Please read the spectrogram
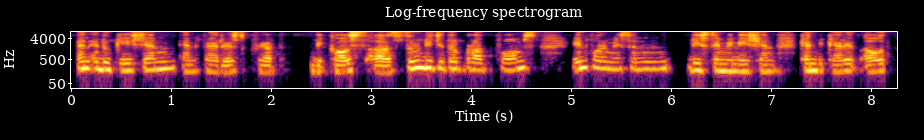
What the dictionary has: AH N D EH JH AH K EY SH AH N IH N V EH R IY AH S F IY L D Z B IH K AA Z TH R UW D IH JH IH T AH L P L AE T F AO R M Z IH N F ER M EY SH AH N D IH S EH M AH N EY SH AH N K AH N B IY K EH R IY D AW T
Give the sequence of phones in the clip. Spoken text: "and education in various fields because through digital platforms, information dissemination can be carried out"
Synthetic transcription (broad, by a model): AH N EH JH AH K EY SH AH N IH N F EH R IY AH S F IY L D B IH K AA S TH R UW D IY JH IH T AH L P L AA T F AO R M S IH N F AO M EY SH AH N D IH S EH M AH N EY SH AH N K AH N B IY K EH R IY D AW T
